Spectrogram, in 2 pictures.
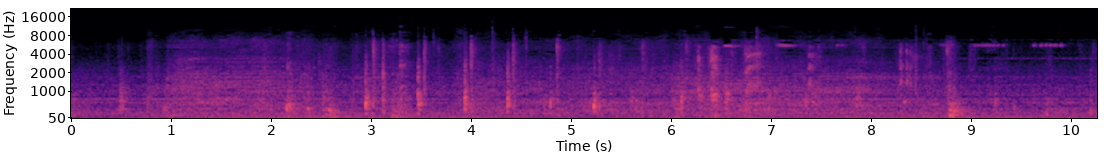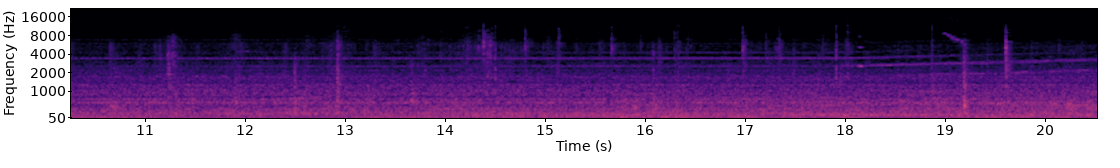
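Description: An E351 series Super Azusa No. 18 limited express train, running from Matsumoto to Shinjuku with its next stop at Hachiōji, runs steadily, with a continuous low rumble and wheel noise, rhythmic clicks and clatters over the rails, and a few faint high whines. No one speaks.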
